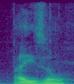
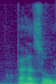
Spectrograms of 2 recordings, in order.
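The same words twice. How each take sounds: First: The name has an American pronunciation. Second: The name has a non-American pronunciation.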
